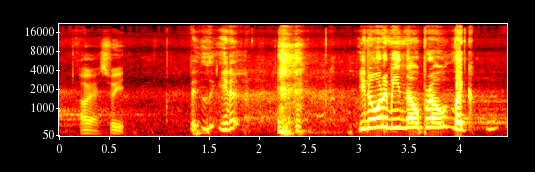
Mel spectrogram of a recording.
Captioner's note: audience laughing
